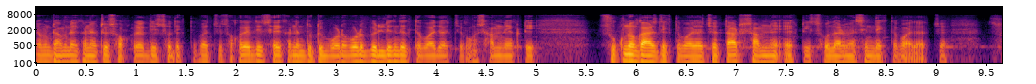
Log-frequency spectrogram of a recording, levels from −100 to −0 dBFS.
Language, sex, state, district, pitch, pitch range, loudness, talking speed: Bengali, male, West Bengal, Jhargram, 100 Hz, 95-105 Hz, -25 LUFS, 225 wpm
